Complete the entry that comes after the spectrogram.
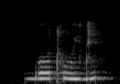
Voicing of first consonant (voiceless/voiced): voiced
